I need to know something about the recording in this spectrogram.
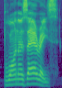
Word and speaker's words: Buenos Aires: Argentina, Buenos Aires, Buenos Aires, Buenos Aires. That's how you pronounce it.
